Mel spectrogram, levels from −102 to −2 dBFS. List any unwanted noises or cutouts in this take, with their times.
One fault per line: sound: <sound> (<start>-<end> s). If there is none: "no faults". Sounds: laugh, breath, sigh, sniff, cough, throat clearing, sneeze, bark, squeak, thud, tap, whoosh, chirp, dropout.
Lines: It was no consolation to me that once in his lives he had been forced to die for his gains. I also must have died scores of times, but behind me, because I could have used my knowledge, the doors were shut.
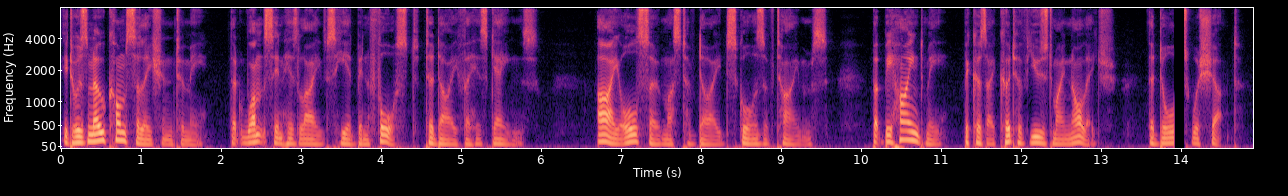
sound: dropout (13.9-14.1 s)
